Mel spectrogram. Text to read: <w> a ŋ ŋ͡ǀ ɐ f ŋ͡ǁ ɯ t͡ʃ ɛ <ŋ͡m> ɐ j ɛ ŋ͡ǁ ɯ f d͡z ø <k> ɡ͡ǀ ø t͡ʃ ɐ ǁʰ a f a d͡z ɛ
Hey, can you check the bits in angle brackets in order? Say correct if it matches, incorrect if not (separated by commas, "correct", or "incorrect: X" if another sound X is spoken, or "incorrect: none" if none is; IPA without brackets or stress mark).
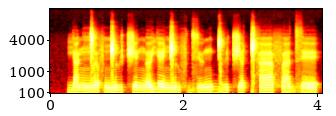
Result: incorrect: j, incorrect: ŋ, incorrect: ŋ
